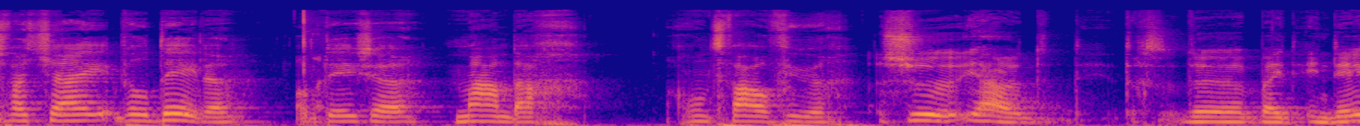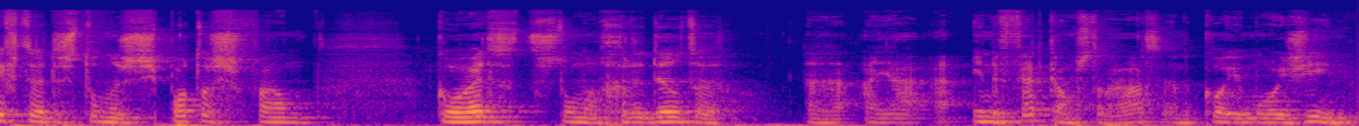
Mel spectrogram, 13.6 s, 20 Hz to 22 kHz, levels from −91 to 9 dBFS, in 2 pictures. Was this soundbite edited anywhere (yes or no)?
no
